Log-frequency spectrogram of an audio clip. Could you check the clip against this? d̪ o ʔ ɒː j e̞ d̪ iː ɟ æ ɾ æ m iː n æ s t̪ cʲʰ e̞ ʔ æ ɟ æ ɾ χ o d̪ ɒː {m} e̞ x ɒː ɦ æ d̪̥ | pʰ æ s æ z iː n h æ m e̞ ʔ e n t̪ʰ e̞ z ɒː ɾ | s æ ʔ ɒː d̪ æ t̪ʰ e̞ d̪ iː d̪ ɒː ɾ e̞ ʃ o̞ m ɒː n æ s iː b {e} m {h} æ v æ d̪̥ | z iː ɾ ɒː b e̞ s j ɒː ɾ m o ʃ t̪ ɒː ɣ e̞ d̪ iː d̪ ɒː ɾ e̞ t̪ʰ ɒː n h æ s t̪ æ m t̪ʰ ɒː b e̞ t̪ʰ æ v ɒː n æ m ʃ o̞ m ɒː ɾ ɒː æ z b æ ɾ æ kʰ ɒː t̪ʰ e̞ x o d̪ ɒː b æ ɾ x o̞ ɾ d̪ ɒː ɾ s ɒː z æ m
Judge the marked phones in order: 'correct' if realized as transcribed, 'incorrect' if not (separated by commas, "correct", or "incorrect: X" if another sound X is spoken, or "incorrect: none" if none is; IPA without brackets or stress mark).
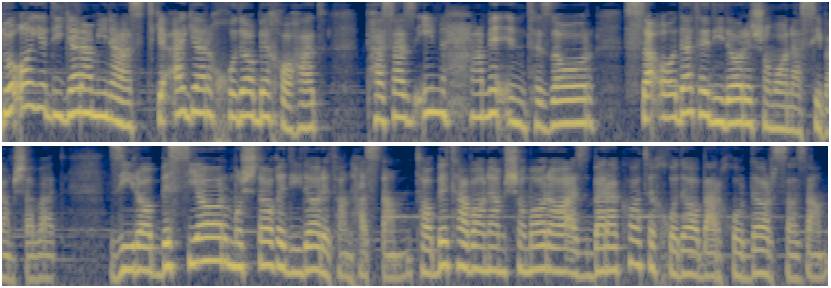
incorrect: b, incorrect: æ, incorrect: ʃ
